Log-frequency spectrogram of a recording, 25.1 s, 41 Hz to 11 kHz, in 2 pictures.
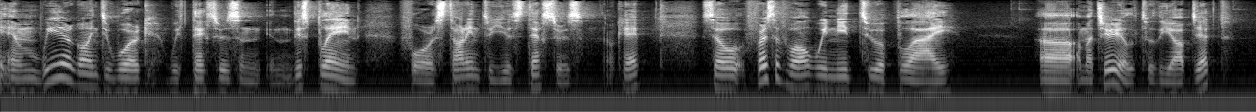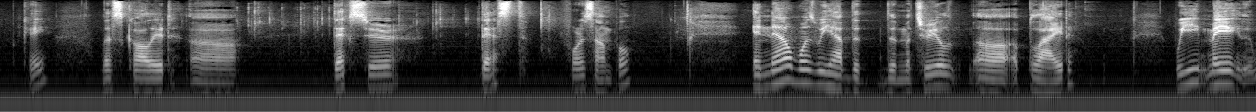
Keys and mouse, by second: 8.6 middle click, 10.1 click, 12.6 click, 15.0-17.6 typing, 18.0 Return, 23.3 right click.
